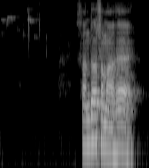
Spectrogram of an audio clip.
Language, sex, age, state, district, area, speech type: Tamil, male, 60+, Tamil Nadu, Nagapattinam, rural, read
